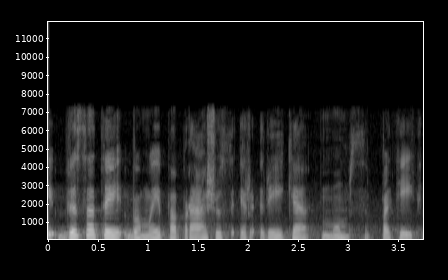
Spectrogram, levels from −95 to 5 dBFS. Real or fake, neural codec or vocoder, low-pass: real; none; 7.2 kHz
